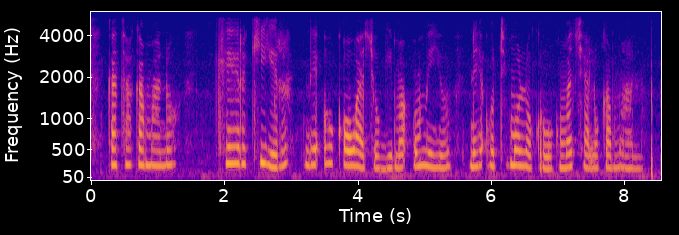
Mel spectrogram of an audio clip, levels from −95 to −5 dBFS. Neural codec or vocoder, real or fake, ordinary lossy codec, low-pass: vocoder, 22.05 kHz, 80 mel bands, WaveNeXt; fake; none; 5.4 kHz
